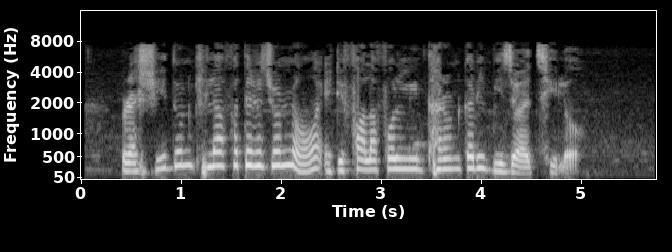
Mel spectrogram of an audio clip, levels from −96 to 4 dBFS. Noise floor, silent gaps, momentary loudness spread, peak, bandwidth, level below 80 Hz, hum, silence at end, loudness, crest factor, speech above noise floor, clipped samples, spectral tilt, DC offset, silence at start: -56 dBFS; none; 7 LU; -2 dBFS; 7.8 kHz; -54 dBFS; none; 0.8 s; -15 LUFS; 14 dB; 41 dB; under 0.1%; -5.5 dB/octave; under 0.1%; 0.4 s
